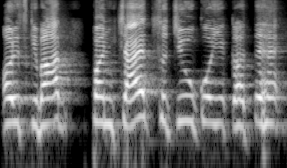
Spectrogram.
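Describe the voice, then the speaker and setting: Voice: sits high, little pitch movement, a little slow, sharp tone. A news presenter giving informal commentary, retelling a story conversationally and voicing quoted dialogue.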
